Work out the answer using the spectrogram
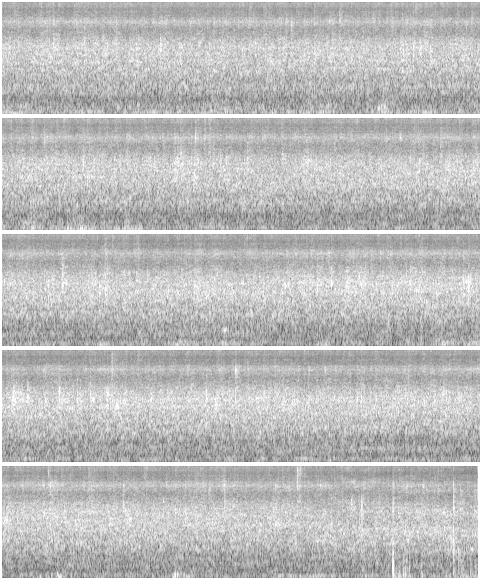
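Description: Steady rain falling on a street and house walls, with scattered drop ticks and one sharp click near the end.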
